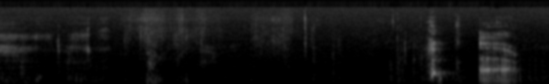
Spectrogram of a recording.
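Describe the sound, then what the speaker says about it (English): Hiccups and burp-like gulps from a man whose nicotine gum set them off, mostly quiet breaths at first, then two loud, close bursts near the end, with no talking. "Dude, I got hiccups so bad right now."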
